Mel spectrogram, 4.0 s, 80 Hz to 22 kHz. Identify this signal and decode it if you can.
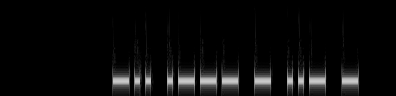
Morse code, heard as a keyed tone, about 22 wpm, 700 Hz. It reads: DJTUT
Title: Five Challenging Letter-Number Combinations 22wpm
